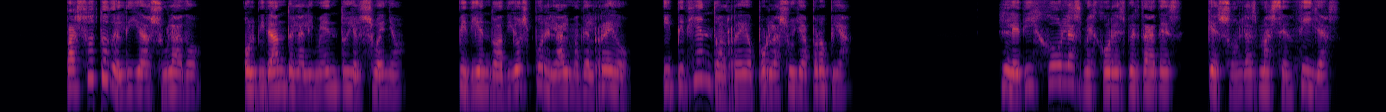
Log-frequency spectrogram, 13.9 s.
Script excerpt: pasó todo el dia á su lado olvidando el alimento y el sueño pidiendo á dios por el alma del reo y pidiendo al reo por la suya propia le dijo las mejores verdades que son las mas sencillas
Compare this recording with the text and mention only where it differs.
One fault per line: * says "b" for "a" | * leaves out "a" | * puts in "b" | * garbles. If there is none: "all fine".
all fine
